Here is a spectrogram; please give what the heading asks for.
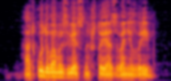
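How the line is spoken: Calm, composed speech. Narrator (Russian): Собравшись, он вновь заговорил спокойно

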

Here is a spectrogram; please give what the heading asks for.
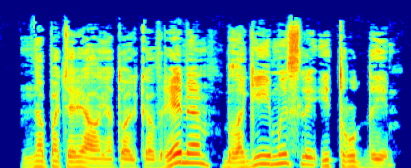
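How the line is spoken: Under the breath. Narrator (Russian): повторил вполголоса

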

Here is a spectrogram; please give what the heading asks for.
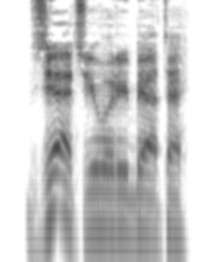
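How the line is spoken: Loud barking shout. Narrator (Russian): Гейл громко рявкнул

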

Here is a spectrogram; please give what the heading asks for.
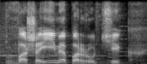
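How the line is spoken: Sudden commanding bark. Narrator (Russian): неожиданно рявкнул командирским голосом

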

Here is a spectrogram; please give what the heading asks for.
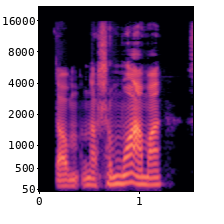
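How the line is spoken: Through clenched teeth. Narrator (Russian): сквозь зубы процедил он

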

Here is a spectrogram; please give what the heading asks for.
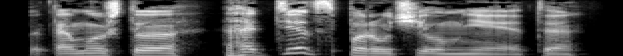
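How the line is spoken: Mocking. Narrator (Russian): насмешливо предположил Райан

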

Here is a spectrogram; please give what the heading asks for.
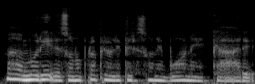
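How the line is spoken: Moaning. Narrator (Italian): gemette Joe, che tuttavia smise di piangere

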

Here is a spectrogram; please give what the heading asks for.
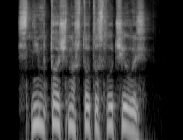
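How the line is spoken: Whispered. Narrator (Russian): прошептала Шитова

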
